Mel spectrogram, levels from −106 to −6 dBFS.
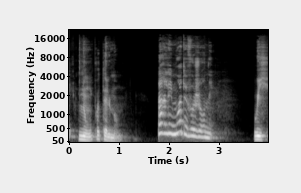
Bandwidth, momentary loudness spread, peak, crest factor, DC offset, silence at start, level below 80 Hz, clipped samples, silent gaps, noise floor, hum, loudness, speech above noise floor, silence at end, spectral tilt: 15.5 kHz; 11 LU; -8 dBFS; 18 dB; under 0.1%; 0 s; -60 dBFS; under 0.1%; none; -80 dBFS; none; -26 LUFS; 55 dB; 0 s; -7 dB/octave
